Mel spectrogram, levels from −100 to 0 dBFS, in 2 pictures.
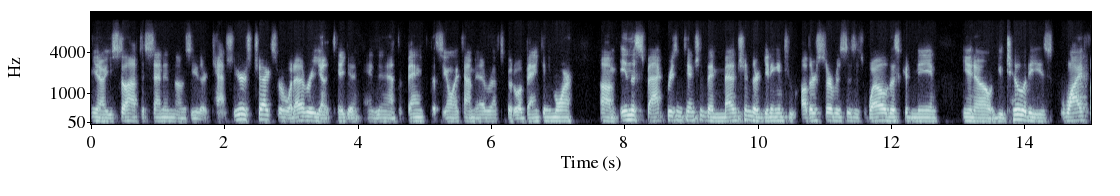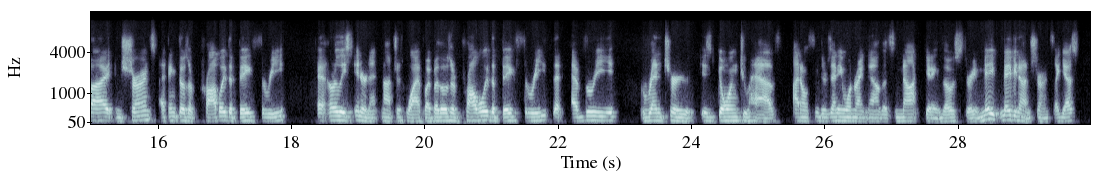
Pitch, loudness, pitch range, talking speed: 120 Hz, -18 LUFS, 110-130 Hz, 215 wpm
